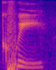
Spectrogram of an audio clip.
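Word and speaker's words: khui: that's what it's called it's k-h-u-i and they pronounce it qui it's a very yeah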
